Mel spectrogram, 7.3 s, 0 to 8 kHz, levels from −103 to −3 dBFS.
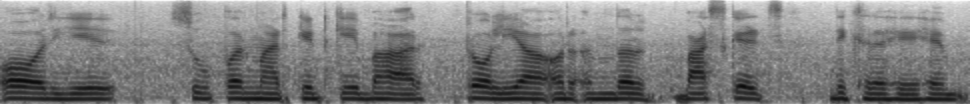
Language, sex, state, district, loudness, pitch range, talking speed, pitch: Hindi, female, Goa, North and South Goa, -15 LUFS, 150-165 Hz, 100 wpm, 155 Hz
